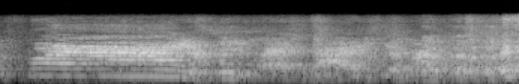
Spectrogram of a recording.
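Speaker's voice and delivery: high, loud hammed-up squawk of a hit duck; mock duck squawk. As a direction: squawk like a shot duck, half laughing. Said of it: "the duck's like".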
